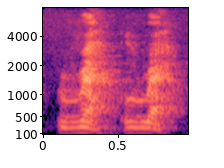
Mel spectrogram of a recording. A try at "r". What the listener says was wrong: C'est pas ra. Donc, il faut un peu courber la langue. Courbe un peu ta langue vers l'arrière.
